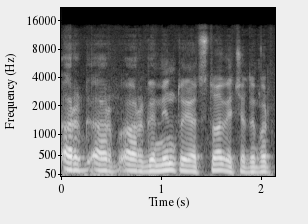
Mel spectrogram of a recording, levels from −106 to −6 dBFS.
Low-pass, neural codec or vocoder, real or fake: 14.4 kHz; autoencoder, 48 kHz, 128 numbers a frame, DAC-VAE, trained on Japanese speech; fake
